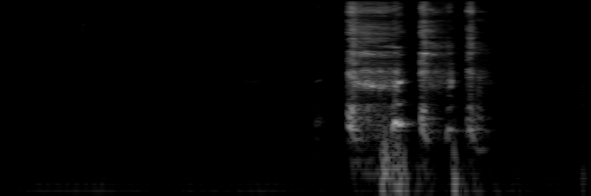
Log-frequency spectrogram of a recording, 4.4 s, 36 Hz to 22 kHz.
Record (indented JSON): {
  "cough_length": "4.4 s",
  "cough_amplitude": 7408,
  "cough_signal_mean_std_ratio": 0.33,
  "survey_phase": "beta (2021-08-13 to 2022-03-07)",
  "age": "18-44",
  "gender": "Female",
  "wearing_mask": "No",
  "symptom_cough_any": true,
  "symptom_runny_or_blocked_nose": true,
  "symptom_sore_throat": true,
  "symptom_fatigue": true,
  "symptom_onset": "4 days",
  "smoker_status": "Ex-smoker",
  "respiratory_condition_asthma": false,
  "respiratory_condition_other": false,
  "recruitment_source": "Test and Trace",
  "submission_delay": "2 days",
  "covid_test_result": "Positive",
  "covid_test_method": "ePCR"
}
